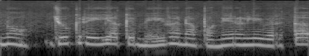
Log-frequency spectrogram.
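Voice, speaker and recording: A woman uses a put-on character voice at a fairly slow pace. Her loudness stays very even and her intonation flat and monotone. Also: medium pitch for a woman. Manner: halting, faltering.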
